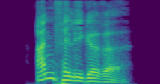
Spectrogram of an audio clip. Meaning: inflection of anfällig: 1. strong/mixed nominative/accusative feminine singular comparative degree 2. strong nominative/accusative plural comparative degree
- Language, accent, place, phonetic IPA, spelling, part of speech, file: German, Germany, Berlin, [ˈanfɛlɪɡəʁə], anfälligere, adjective, De-anfälligere.ogg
